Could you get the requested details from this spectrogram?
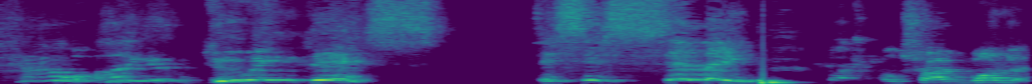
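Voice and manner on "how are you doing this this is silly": high, slow wail of disbelief; hammed-up helpless protest; mock exasperation. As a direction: squeal it like a baffled clown. Feigning exasperation at the trick.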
